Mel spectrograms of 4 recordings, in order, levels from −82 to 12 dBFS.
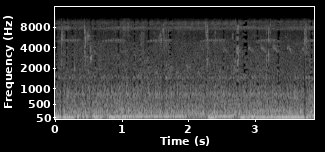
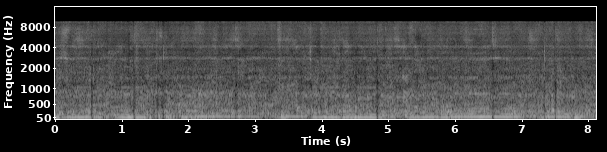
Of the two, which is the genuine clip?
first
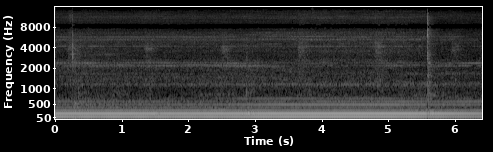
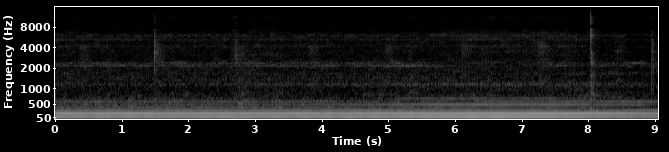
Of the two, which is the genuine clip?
first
